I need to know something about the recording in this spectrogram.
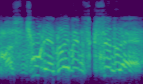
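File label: Polish left wing mood high; speech; War Thunder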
